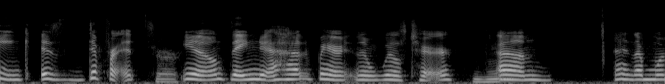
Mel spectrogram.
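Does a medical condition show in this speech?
Yes: ALS.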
